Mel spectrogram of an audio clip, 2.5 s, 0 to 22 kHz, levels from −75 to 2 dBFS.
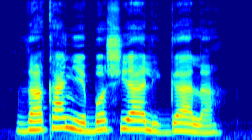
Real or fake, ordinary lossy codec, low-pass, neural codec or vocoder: real; none; none; none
